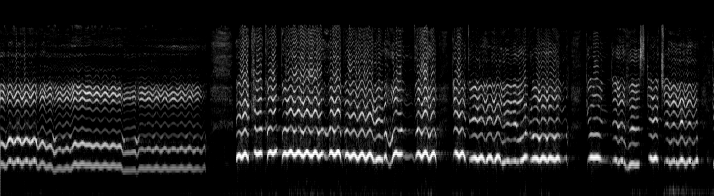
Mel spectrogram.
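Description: A woman singing a Turkish folk song in operatic style, unaccompanied, holding long notes with a wide vibrato. She breaks for breath about four seconds in, then goes on with a higher, louder passage in shorter phrases.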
